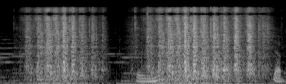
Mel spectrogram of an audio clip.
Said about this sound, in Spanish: ¡Ah! Si es el lobo, espérate que sube la persiana que quiero hablar con él.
